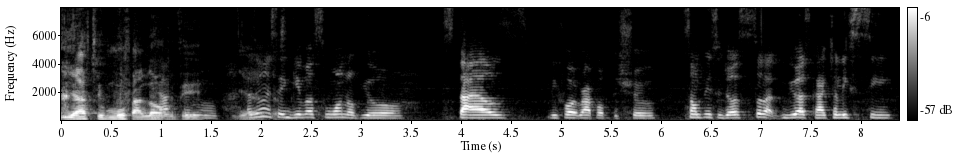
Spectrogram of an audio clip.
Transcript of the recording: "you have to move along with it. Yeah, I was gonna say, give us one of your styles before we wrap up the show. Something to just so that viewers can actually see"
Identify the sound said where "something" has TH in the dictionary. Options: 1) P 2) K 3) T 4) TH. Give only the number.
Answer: 4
